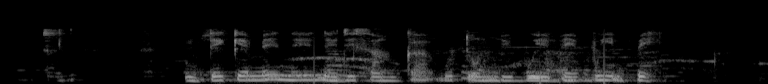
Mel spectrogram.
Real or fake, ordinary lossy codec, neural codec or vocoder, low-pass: real; MP3, 48 kbps; none; 5.4 kHz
